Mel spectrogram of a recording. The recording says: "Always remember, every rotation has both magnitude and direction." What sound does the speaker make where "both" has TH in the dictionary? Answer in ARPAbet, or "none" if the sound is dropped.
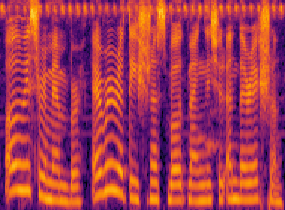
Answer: T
